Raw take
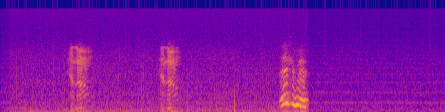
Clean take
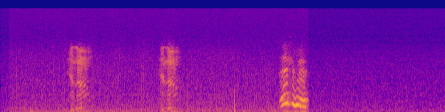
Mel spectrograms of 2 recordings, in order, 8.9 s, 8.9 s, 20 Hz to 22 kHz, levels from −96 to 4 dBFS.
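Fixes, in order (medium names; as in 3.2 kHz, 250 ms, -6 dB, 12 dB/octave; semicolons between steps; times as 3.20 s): de-click; de-hum 364.4 Hz, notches 19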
